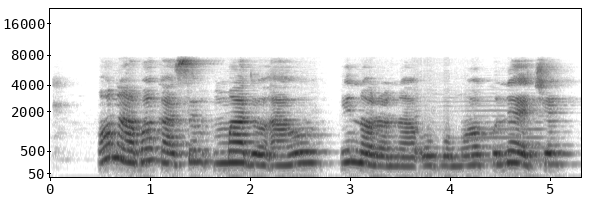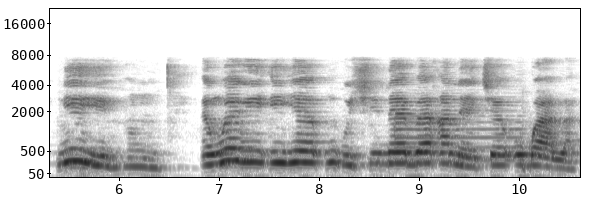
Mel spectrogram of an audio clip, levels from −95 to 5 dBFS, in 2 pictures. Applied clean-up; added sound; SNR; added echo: neural separator model SepFormer DNS4.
